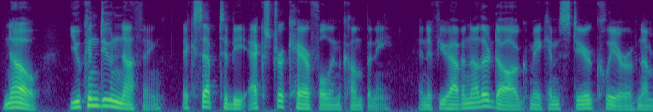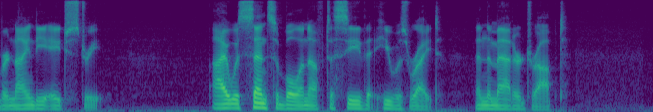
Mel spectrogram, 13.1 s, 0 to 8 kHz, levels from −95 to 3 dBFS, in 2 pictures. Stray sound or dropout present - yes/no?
no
